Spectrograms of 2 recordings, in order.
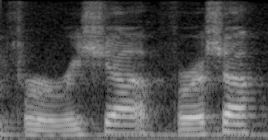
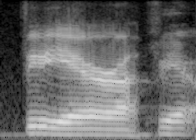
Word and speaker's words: Ferreira: Ferreria? Ferreira. Wow, I was way off.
